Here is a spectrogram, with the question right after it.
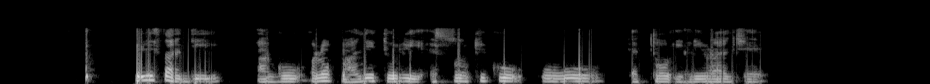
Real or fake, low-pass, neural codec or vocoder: fake; 5.4 kHz; vocoder, 22.05 kHz, 80 mel bands, WaveNeXt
